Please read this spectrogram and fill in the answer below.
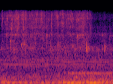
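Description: Steady rushing, hissing noise over a low hum, with no distinct events.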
